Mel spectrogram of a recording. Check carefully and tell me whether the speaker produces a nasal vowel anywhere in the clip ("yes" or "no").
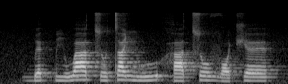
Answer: no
